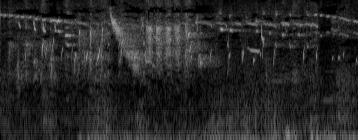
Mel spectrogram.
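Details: Goldfinch song for training: fast, high twittering notes under a thin, sustained high whine, the notes repeated rapidly and irregularly.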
